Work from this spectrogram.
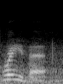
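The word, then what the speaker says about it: Reiser: full season up Pete Reza that name is re s r Reza in seta DOL Cil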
